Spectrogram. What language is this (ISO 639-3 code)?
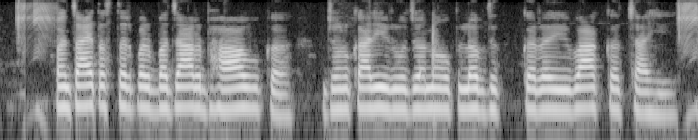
mai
